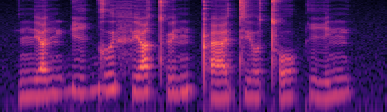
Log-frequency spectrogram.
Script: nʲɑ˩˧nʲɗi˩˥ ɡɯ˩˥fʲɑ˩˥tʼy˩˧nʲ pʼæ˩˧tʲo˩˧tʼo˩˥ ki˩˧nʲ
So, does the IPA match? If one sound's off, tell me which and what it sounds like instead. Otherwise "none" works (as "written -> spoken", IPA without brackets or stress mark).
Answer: ɗ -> ɠ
